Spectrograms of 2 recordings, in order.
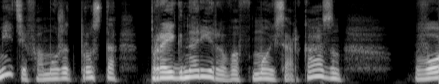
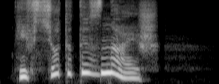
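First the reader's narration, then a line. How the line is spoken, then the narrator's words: Irritated angry hiss. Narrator (Russian): Раздраженно прошипев, я злилась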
